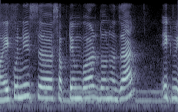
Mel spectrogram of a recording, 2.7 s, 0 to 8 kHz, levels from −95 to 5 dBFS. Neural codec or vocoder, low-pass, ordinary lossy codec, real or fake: none; 7.2 kHz; none; real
